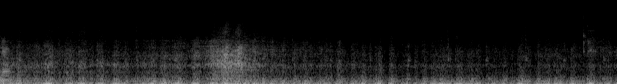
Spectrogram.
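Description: Steady low rumble of a car's engine and road noise heard inside the cabin, with a brief faint sound about two seconds in.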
